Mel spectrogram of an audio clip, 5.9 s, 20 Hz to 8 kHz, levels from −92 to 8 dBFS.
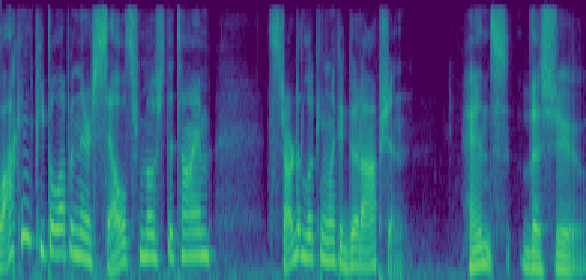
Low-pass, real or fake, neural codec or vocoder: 7.2 kHz; real; none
